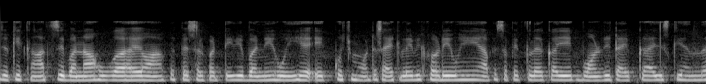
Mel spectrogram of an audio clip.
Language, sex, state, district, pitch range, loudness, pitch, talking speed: Hindi, female, Punjab, Kapurthala, 195-210 Hz, -17 LUFS, 200 Hz, 295 wpm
